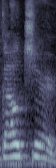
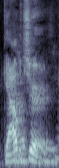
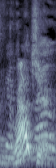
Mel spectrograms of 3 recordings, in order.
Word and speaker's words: Goucher: What's the name of the college again? Goucher. Goucher. You're adding an extra R. Oh, okay. I'm sorry. I thought it was Groucho. I was Groucher. It's Goucher.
